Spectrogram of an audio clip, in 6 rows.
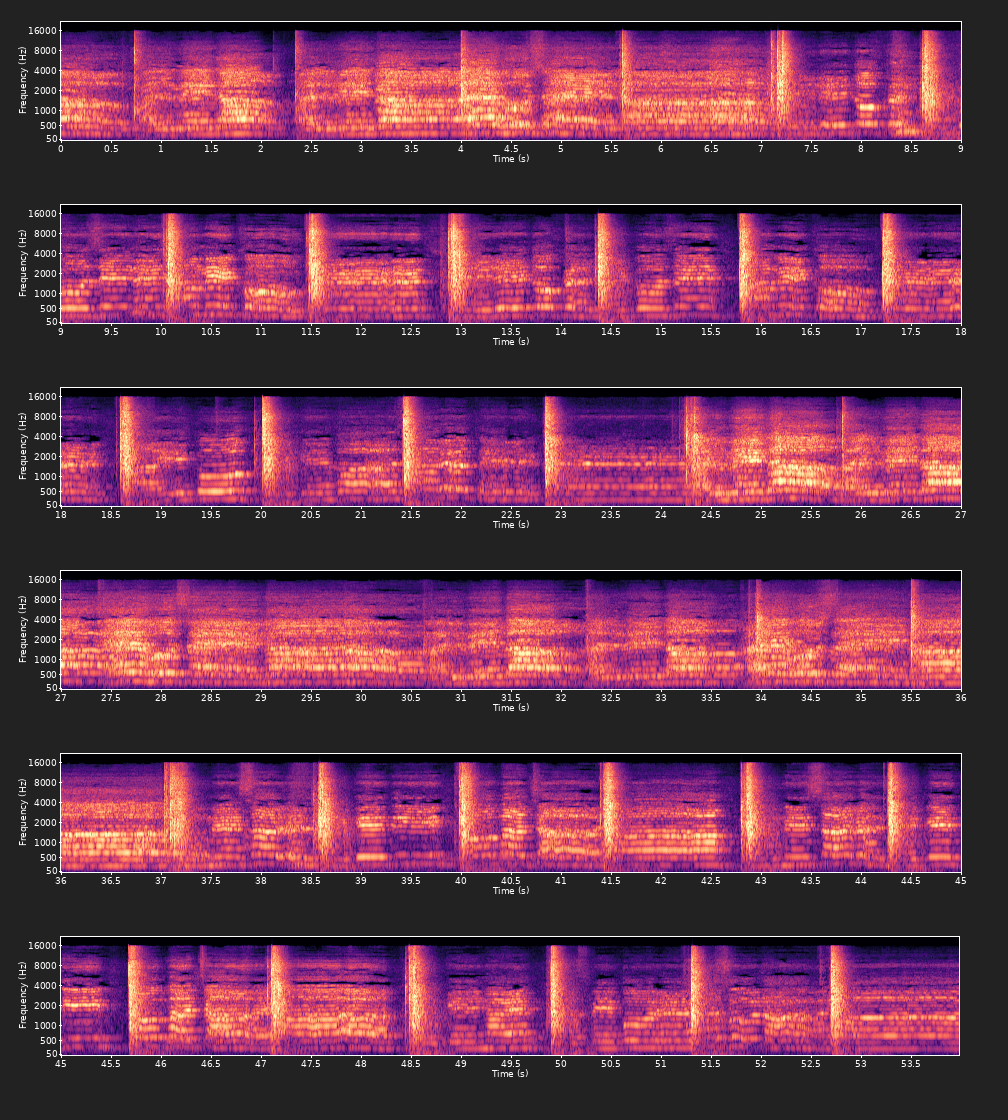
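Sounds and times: men chanting together: 0.0 - 53.9
chest-beating slaps: 0.6 - 1.0, 5.6 - 6.2, 7.0 - 7.6, 8.3 - 9.2, 10.0 - 10.6, 11.4 - 11.9, 12.8 - 13.3, 14.3 - 14.8, 15.8 - 16.2, 17.2 - 17.6, 18.5 - 19.1, 19.9 - 20.5, 21.4 - 21.9, 22.8 - 23.2, 24.1 - 24.6, 25.7 - 26.0, 33.8 - 34.3, 35.4 - 35.8, 37.0 - 37.6, 38.3 - 39.2, 39.9 - 40.5, 41.4 - 42.0, 42.8 - 43.4, 44.2 - 44.7, 45.6 - 46.2, 47.0 - 47.5, 48.4 - 48.9, 49.8 - 50.4, 51.2 - 51.8, 52.6 - 53.2.

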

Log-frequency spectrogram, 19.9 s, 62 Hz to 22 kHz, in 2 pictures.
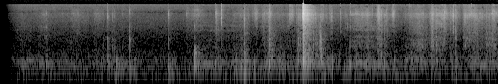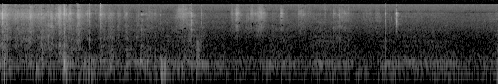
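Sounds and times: paper rustling: 4.3 - 14.0
plastic film crinkling: 5.2 - 12.4.

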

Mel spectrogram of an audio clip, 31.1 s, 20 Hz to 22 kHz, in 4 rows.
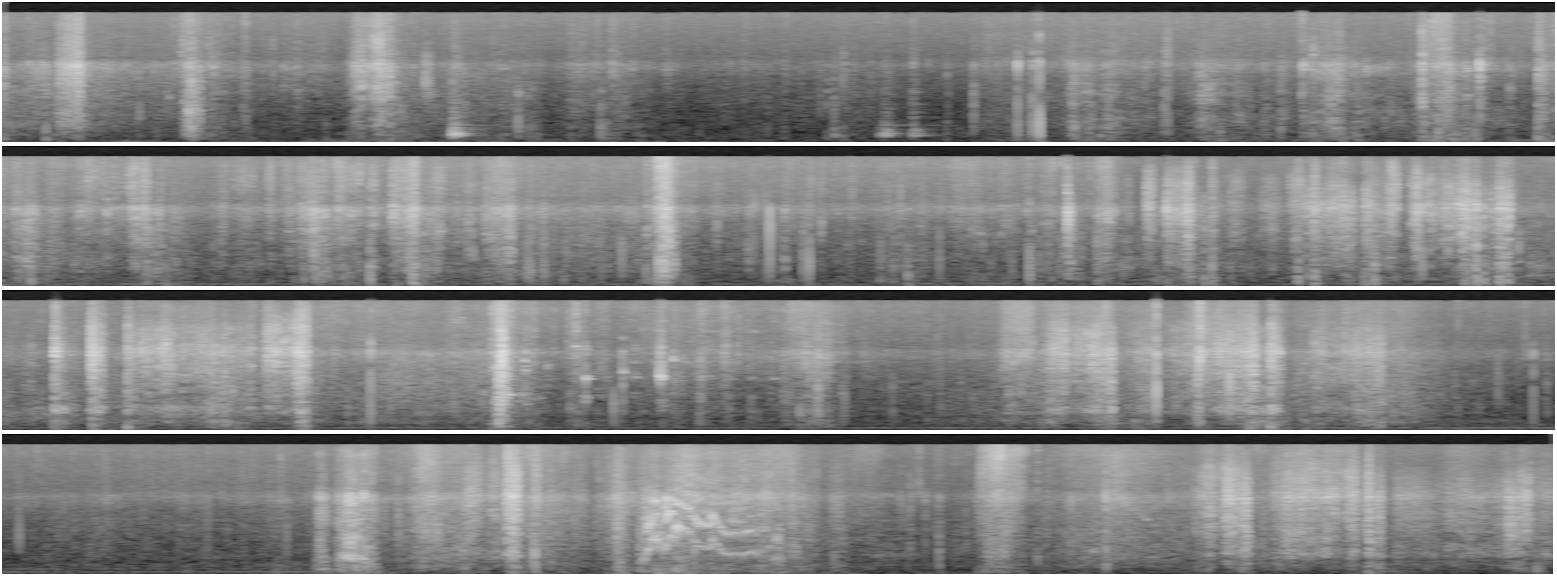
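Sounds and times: snowshoe footsteps crunching in snow: 0.0 - 3.2, 4.9 - 23.0, 23.6 - 31.0
firewood clattering: 16.8 - 20.0
tent door rustling: 24.8 - 31.0.

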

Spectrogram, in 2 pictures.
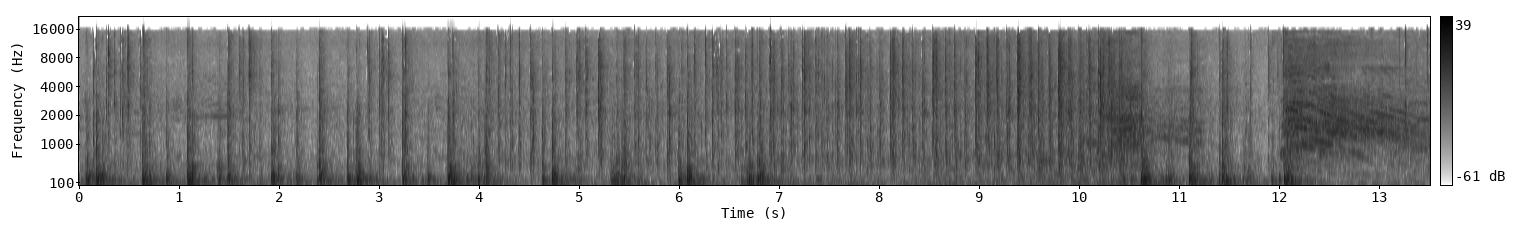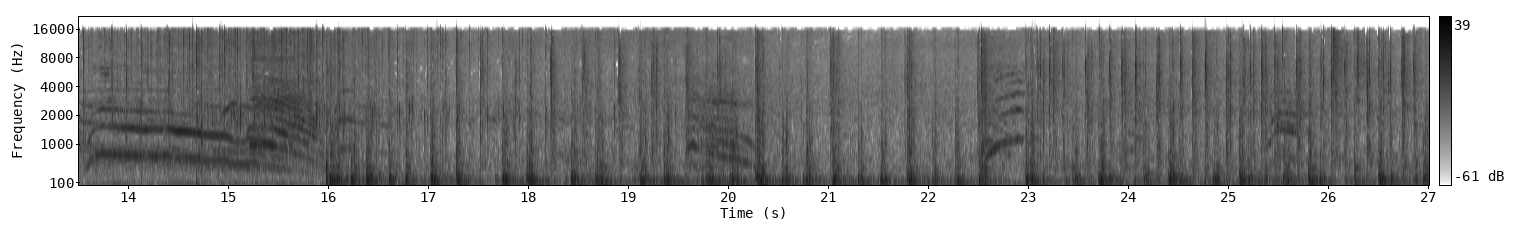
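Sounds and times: drums beaten with sticks: 0.0 - 12.5, 16.0 - 27.0
crowd whooping: 12.0 - 17.1, 19.6 - 20.4, 22.5 - 23.1.

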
